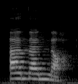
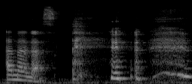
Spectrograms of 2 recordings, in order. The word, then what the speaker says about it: ananas: prévention que correcte et à nana ok donc normalement on prononce pas le s ont dit à nada même si j'avoue que moi je dis ananas donc c'est pas bien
